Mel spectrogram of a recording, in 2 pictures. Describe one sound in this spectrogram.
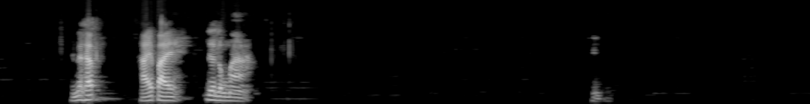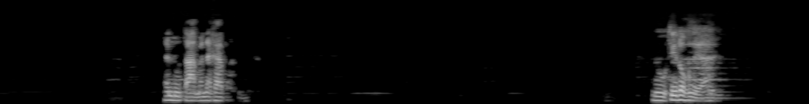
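An elderly man speaks calmly into a microphone, in short bursts with long pauses.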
